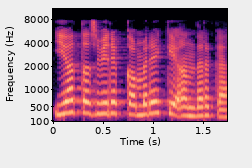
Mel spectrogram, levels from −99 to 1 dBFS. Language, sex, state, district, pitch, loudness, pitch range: Hindi, female, Jharkhand, Palamu, 300 Hz, -14 LUFS, 250-320 Hz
